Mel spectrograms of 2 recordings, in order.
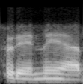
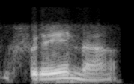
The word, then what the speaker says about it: frena: No es frenea rápido, sino es frena rápido.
